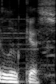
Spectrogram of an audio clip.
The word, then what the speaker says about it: Lukacs: We just say Lucas. You say Lucas. Okay. Okay. I guess SC can make an S sound, right?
